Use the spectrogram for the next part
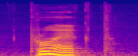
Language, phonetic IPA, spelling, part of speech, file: Ukrainian, [prɔˈɛkt], проект, noun, Uk-проект.ogg
- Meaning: alternative form of проє́кт (projékt): project, design, draft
